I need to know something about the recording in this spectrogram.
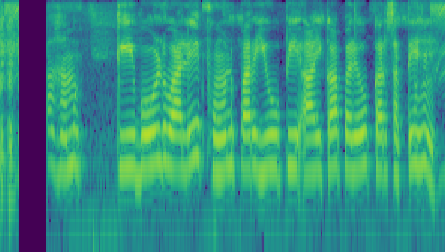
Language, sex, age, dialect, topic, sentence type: Hindi, female, 36-40, Garhwali, banking, question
